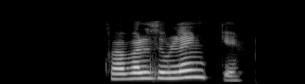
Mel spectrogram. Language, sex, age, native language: Icelandic, female, 8, Icelandic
